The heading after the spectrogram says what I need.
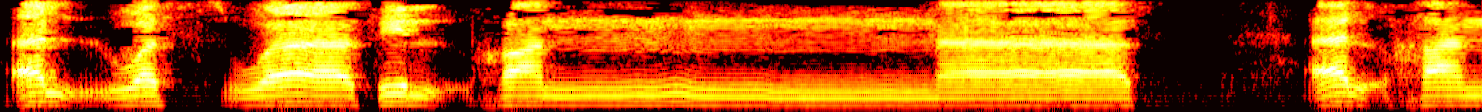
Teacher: بعضهم يضم الواو الو الوسواس وهذا خطأ الوا تفتح تفتح الواو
